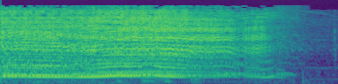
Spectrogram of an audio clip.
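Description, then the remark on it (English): Someone imitates an elephant trumpeting: one loud, brassy, buzzing blare held steady in pitch for over a second before it trails off, with no talking over it. “Can you make the sound of an elephant?”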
